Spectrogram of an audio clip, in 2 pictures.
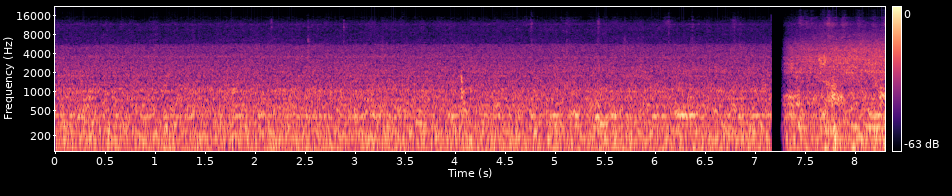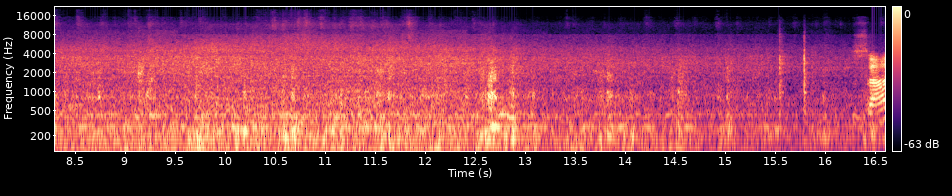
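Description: Aboard the Karakorum Express, a steady heavy rumble of the moving train fills the whole stretch, dropping out for a moment partway through and then returning brighter with faint rattles and clatter, and no voices stand out.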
